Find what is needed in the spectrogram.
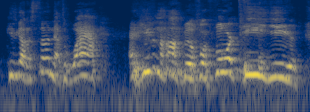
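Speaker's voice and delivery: ordinary talk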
